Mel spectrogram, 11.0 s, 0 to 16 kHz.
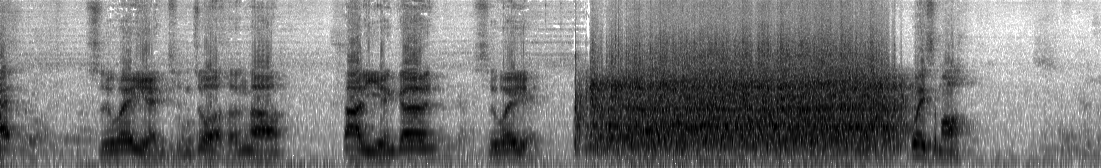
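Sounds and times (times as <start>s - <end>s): students applauding: 5.7s - 9.2s.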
